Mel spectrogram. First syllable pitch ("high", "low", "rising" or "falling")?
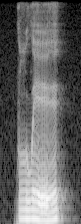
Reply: low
